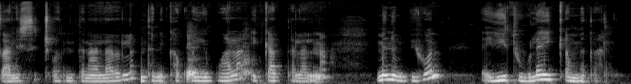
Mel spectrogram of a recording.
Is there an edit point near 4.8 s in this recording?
no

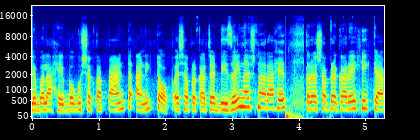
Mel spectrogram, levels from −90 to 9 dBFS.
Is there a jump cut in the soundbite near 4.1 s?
yes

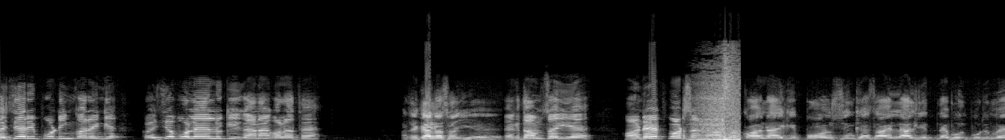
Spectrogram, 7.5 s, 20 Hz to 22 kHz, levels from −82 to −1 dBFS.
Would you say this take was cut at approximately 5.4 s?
yes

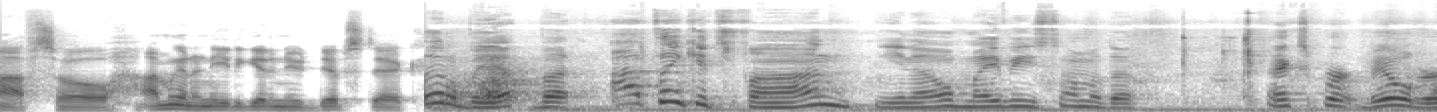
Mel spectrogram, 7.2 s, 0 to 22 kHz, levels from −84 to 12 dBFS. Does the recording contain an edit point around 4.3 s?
no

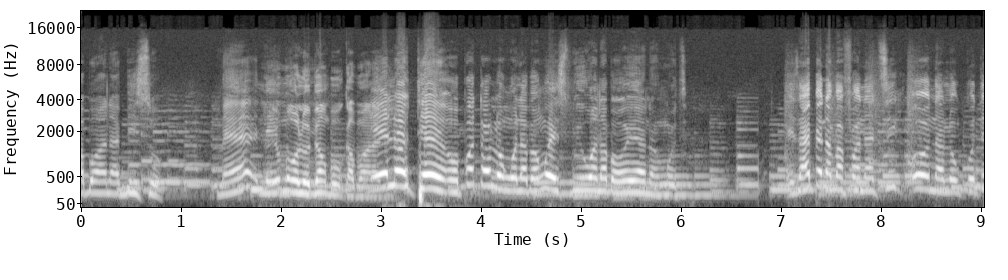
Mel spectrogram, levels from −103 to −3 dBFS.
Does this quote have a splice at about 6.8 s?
yes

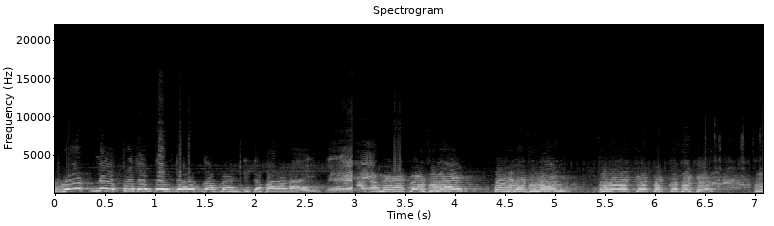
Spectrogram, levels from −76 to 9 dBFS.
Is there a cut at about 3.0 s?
yes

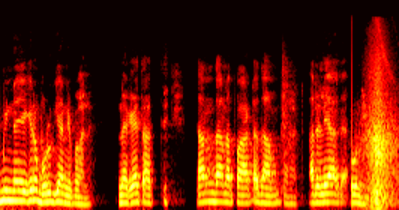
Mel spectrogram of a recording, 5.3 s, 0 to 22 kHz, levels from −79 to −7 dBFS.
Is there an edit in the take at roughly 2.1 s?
no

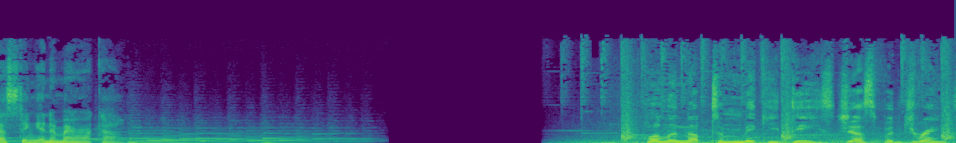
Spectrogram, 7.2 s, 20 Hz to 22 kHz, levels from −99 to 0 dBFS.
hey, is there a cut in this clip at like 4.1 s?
no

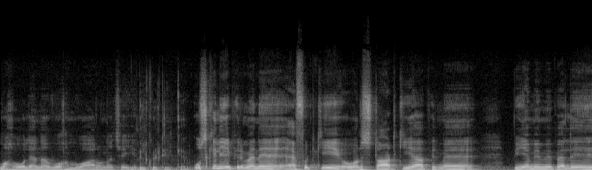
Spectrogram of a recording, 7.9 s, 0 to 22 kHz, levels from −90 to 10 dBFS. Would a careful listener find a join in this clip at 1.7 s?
no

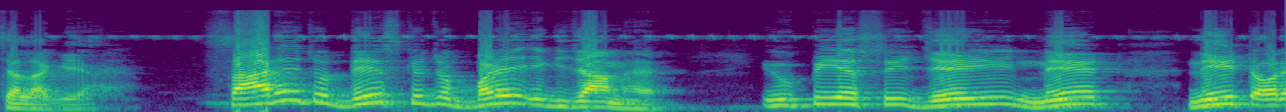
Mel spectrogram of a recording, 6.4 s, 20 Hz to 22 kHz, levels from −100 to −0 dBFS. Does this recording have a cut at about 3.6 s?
no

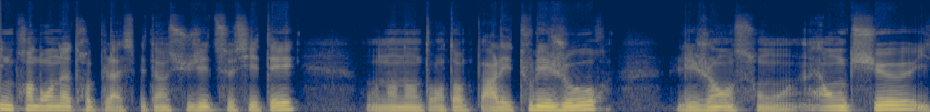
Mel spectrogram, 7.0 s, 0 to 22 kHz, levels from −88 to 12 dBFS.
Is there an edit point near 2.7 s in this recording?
no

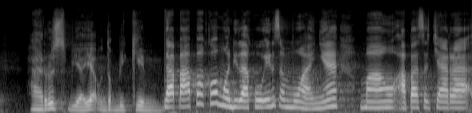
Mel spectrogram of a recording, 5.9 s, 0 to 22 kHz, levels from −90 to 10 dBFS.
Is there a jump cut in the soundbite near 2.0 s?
yes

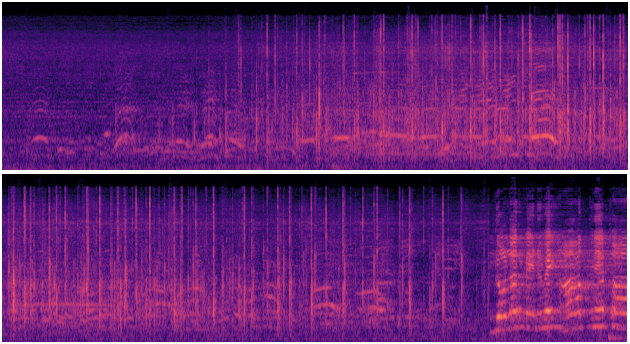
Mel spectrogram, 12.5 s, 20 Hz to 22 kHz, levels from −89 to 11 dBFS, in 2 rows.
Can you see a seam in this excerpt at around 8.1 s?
no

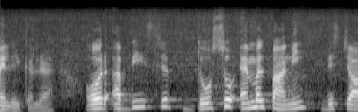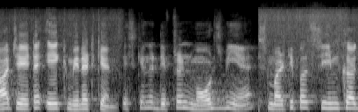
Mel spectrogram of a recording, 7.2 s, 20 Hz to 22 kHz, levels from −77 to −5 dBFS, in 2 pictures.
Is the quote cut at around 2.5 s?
no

